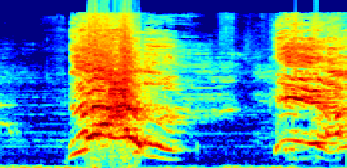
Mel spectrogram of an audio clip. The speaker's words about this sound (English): Her screams sound like pigs.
